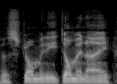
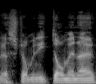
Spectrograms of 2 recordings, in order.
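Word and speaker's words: Astronomy Domine: This is especially for Neil, who pulled me up on my pronunciation of Astromini Domine last week when I said Astromini Domino, because I was thinking I'm having a pizza, maybe, I don't know, something along those lines.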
